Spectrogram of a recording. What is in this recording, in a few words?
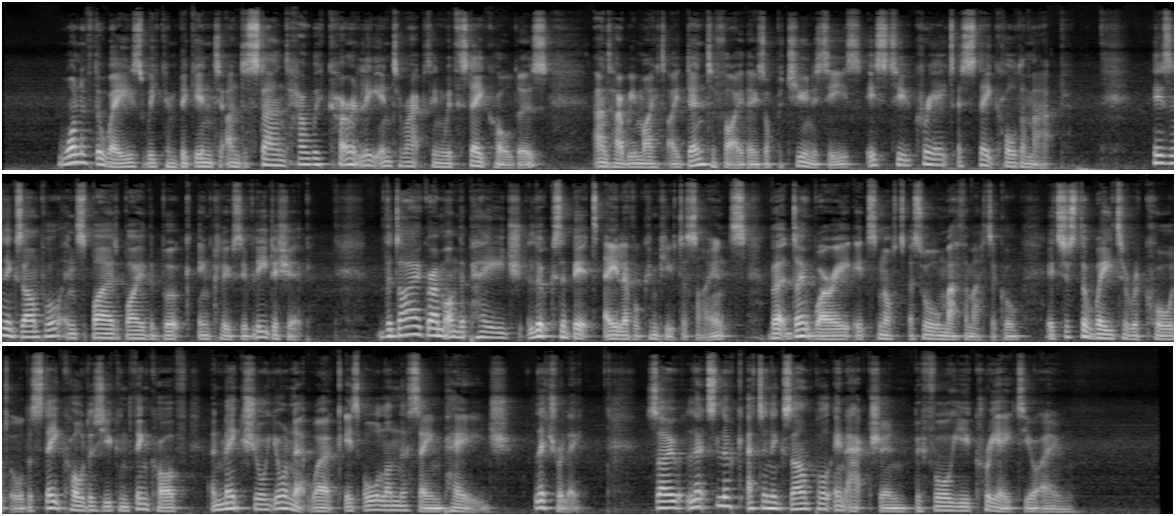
Narration; Radius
